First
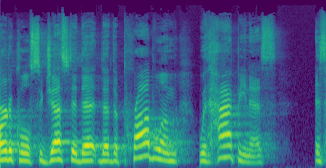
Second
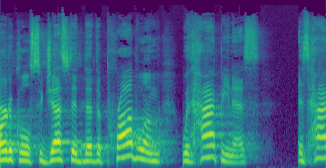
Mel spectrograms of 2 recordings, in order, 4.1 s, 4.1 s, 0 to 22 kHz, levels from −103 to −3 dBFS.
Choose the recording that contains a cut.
second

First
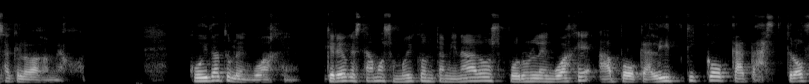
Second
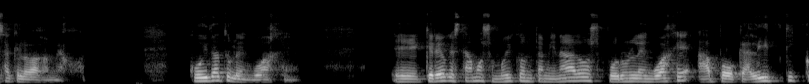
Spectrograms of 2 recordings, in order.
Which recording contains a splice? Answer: first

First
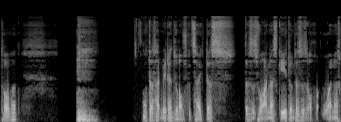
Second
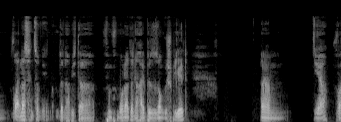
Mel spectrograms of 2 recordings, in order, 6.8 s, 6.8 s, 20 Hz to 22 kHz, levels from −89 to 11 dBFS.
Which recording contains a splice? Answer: first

